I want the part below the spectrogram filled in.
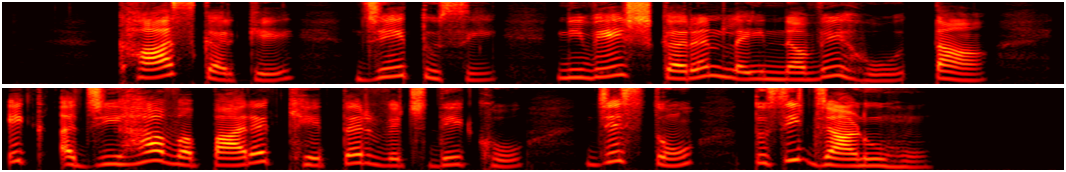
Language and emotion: Punjabi, neutral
